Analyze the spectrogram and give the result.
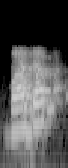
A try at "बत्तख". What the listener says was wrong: बदक बेटा आप लोग बदक बदक मत बोलो, बत्तख आधा ता भी लगा हुआ उसमें, बत्तख जो आधा ता है उसको हम लोग भी अंदर ही बोलेंगे बत्तख, है ना।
